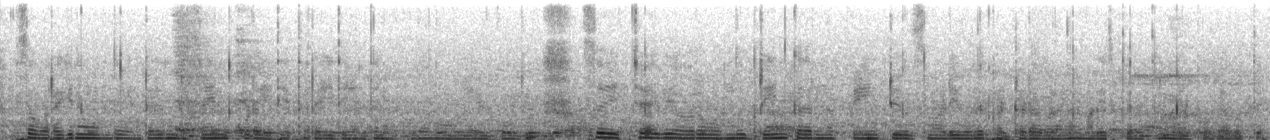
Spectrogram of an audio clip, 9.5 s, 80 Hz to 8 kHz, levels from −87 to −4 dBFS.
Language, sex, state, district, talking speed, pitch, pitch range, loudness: Kannada, female, Karnataka, Raichur, 150 wpm, 200 Hz, 185-210 Hz, -24 LUFS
